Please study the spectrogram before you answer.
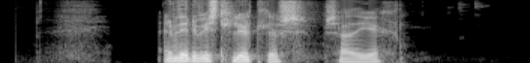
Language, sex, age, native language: Icelandic, male, 20-29, Icelandic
